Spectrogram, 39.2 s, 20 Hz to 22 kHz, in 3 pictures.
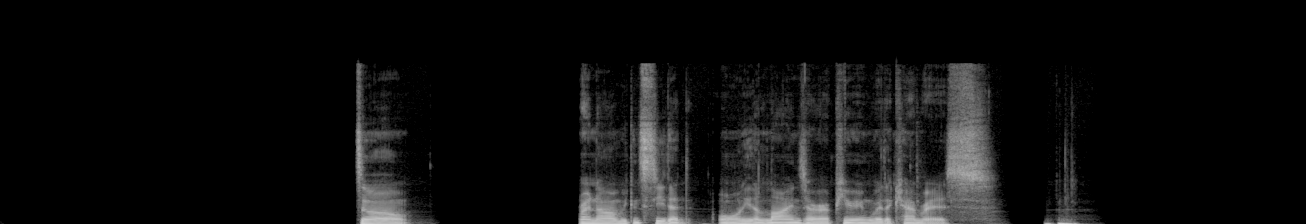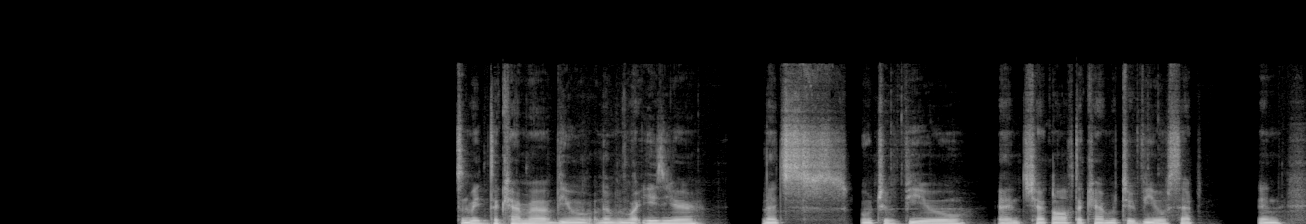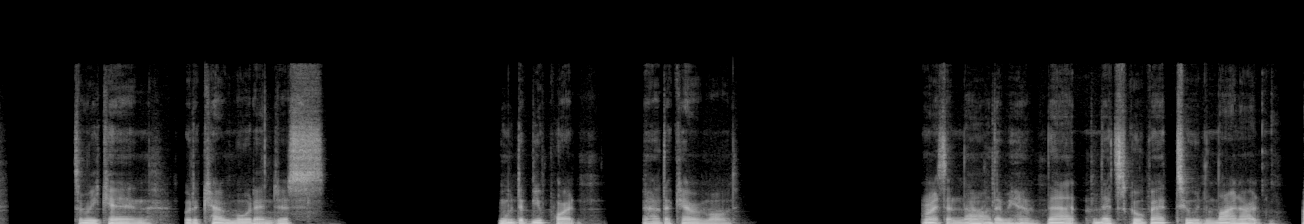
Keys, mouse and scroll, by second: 2.8 middle click, 3.7-4.9 scroll up 6, 5.1 shift+middle click, 7.4 scroll down 2, 9.2 middle click, 9.7-10.4 scroll up 1, 10.4 g, 13.3 middle click, 15.1-15.5 scroll down 3, 15.5 middle click, 16.1 scroll up 1, 17.0-17.7 scroll up 5, 17.7-18.5 scroll down 3, 22.0 click, 24.5 click, 27.8 KP_0, 29.2 shift+middle click, 30.9 middle click, 31.7-32.2 scroll up 4, 32.5 shift+middle click, 35.1 KP_0, 36.0 middle click, 37.2-38.2 scroll up 1, 38.7 click.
